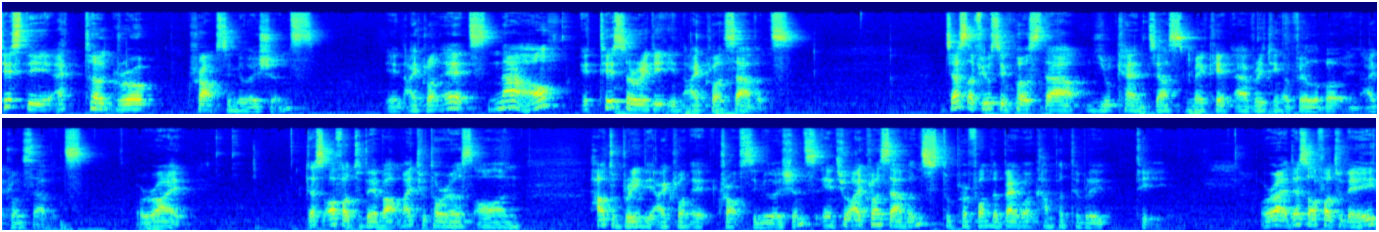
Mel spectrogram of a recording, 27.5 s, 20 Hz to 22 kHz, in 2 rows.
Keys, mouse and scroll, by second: 2.4 right click, 3.0-4.8 drag, 5.6 scroll, 6.1 middle click, 6.2-6.8 scroll, 6.6 middle click, 6.8-9.8 typing, 7.1-8.1 drag, 10.0-10.4 click, 10.0 click, 10.4 click, 10.4 click, 11.4-13.0 typing, 12.5 click, 13.0 scroll down 5, 16.0 scroll, 16.4 right click, 16.5-21.1 drag, 22.4-27.4 drag.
